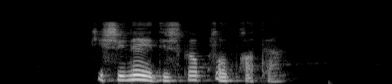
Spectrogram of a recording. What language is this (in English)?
Laz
